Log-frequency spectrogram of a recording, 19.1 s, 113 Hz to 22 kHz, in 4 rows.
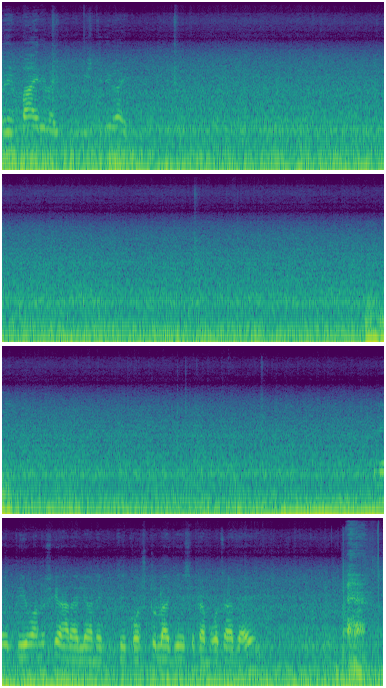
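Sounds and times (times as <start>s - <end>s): car driving rumble inside cabin: 9.3s - 10.1s, 11.1s - 17.8s
low hum: 9.3s - 10.2s.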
